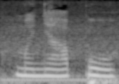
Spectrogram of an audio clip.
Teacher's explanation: resiprokal ini merupakan perubahan pada kedua hurufnya artinya saling memengaruhi contohnya mengsapu itu bunyinya akan menjadi menyapu dan s itu berubah menjadi n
